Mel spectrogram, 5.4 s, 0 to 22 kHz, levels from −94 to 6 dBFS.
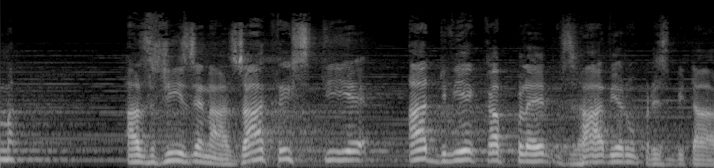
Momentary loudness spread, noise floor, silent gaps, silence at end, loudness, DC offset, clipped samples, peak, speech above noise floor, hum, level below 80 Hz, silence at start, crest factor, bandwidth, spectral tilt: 10 LU; -51 dBFS; none; 0 s; -29 LUFS; under 0.1%; under 0.1%; -12 dBFS; 23 dB; none; -68 dBFS; 0 s; 18 dB; 16 kHz; -5 dB/octave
